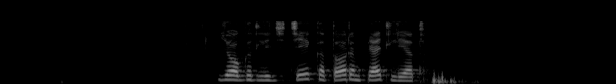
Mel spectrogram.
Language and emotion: Russian, neutral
